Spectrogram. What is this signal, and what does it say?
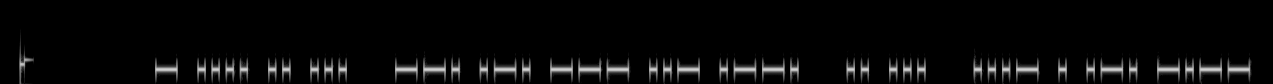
Morse code, heard as a keyed tone, about 17 wpm, 700 Hz. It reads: THIS GROUP IS VERY
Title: Sentences from Top 1000 Words - Review Part 1 - 17wpm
